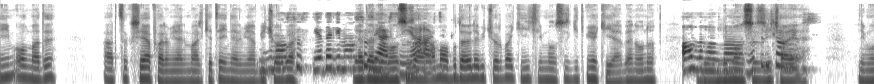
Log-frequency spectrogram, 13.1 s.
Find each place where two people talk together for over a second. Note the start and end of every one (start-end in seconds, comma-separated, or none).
5.3-6.8, 10.5-12.1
